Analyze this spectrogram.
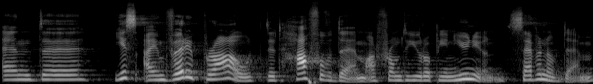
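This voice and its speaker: In a very clean recording with a silent background, a woman with a Polish accent speaks fairly slowly in a bright, sharp tone with ordinary pitch variation. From Poland. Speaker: diplomat. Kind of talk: conference speech. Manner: halting.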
